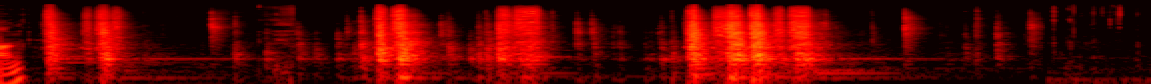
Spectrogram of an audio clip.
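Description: Metal rasping and scraping in about five short bursts: a screwdriver working the screws of a cash drawer's solenoid lock mechanism, and the metal bracket rubbing against the steel housing as it is worked loose.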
